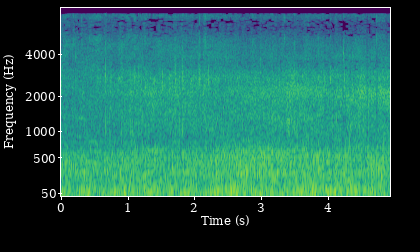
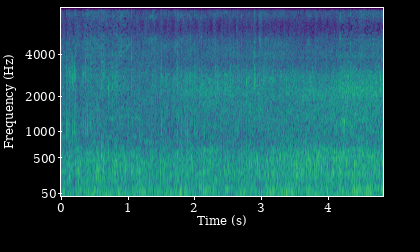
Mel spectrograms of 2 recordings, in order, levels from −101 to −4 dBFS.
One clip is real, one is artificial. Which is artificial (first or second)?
second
